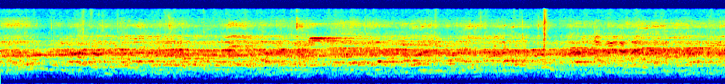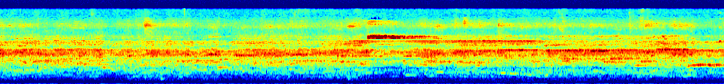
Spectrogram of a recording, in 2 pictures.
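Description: Steady, indistinct chatter of a crowd in a gymnasium during a high school wrestling match, heard as the match video plays back through a TV speaker.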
